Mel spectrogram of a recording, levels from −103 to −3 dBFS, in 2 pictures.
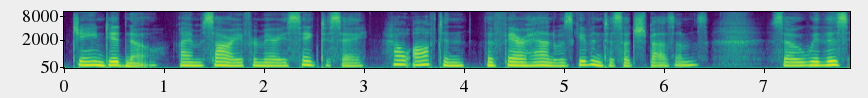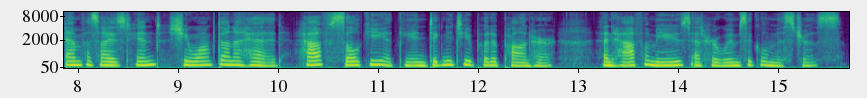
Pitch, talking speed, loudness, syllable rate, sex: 200 Hz, 170 wpm, -17 LUFS, 4.7 syllables/s, female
